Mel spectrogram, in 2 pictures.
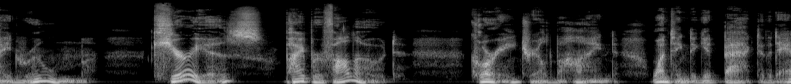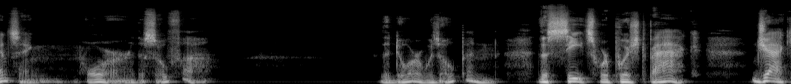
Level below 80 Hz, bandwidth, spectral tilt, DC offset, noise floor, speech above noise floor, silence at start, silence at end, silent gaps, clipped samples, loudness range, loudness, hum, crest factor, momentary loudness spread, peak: -44 dBFS; 18.5 kHz; -3 dB/octave; under 0.1%; -71 dBFS; 49 dB; 0 s; 0 s; none; under 0.1%; 9 LU; -21 LUFS; none; 20 dB; 21 LU; -4 dBFS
